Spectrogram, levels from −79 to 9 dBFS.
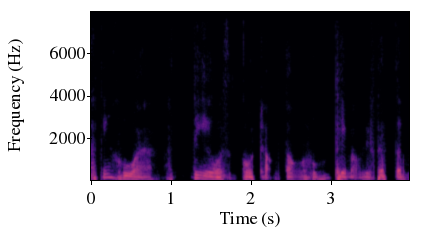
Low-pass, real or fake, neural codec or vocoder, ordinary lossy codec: none; fake; codec, 16 kHz, 4 kbps, FreqCodec, smaller model; none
